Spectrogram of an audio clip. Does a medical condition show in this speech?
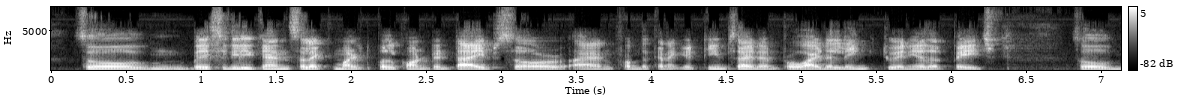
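No.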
